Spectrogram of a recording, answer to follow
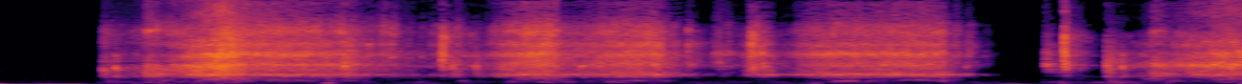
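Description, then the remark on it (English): Window blinds being closed: a bright, raspy rattle of slats and cord that runs in several uneven bursts over about six seconds, with short pauses near the end and no voices. “Closing window blinds.”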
